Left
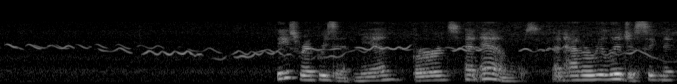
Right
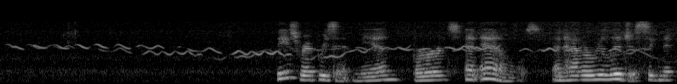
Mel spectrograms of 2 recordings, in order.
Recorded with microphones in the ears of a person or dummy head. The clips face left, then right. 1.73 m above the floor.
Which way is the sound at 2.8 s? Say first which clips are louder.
Left 1 dB; centre (ahead or behind).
